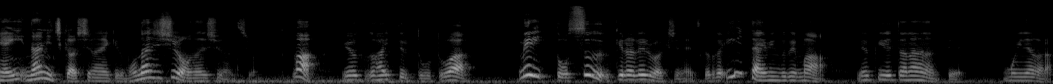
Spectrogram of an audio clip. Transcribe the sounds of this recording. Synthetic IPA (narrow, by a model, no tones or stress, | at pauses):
aiːnãɲ̟ːit͡ɕi̥kaβaɕiɾanaike̞d̪omo̞ːnaʑiɕɨːβao̞naʑiɕɨːnã̰nd̪e̞sɨjo̰maːjo̞jakɯ̟ɡaɦait̪ːe̞ɾɯ̟t̪ːe̞ko̞t̪o̞βa | me̞ɾʲit̪ːo̞ːsɨɡɯ̟ɯke̞ɾaɾe̞ɾɯ̟βakeʑana̰id̪esɨ̥kad̪akaɾaʔiːt̪aimʲĩŋɡɯ̟d̪e̞maː | jo̰jakɯ̟iɾe̞t̪ananãnt̪e̞̰ | omo̞inaɣa̰ɾa̰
